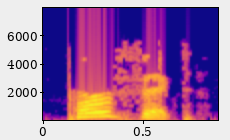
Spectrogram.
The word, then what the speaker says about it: perfect: 因为 perfect 当成动词的时候是念 perfect，它是使完美、改善、提高，basically means to make something better。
